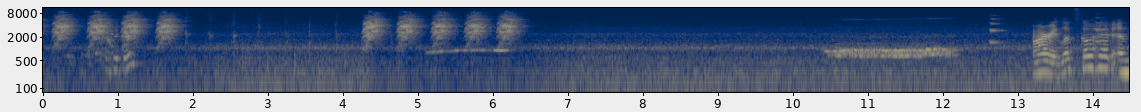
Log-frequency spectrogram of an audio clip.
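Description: Pet cockatiels squawk and chirp in short repeated bursts while eating chop at supper time, with rapid chirps near the end over a steady background hum.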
